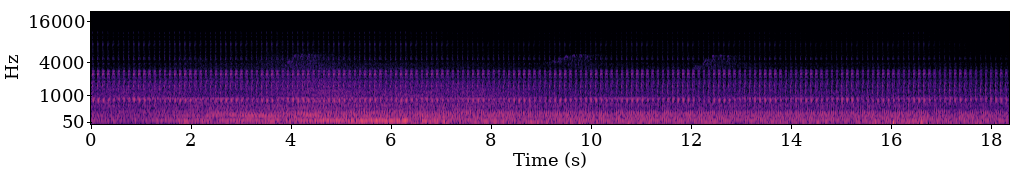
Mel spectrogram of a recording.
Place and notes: Robert Schumanplein Brussels, Klanklandschap#2 (BAS)
Brussels, Belgium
